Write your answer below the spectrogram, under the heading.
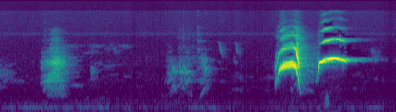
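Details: Sulawesi crow giving its unusual calls: after two faint short notes, a loud arched squawk is followed by a clear, drawn-out whistled note, both within about a second.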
